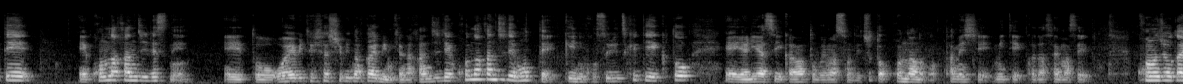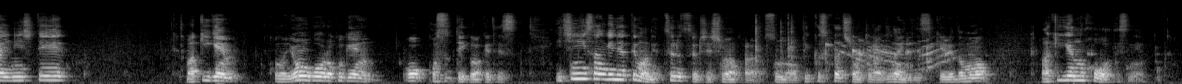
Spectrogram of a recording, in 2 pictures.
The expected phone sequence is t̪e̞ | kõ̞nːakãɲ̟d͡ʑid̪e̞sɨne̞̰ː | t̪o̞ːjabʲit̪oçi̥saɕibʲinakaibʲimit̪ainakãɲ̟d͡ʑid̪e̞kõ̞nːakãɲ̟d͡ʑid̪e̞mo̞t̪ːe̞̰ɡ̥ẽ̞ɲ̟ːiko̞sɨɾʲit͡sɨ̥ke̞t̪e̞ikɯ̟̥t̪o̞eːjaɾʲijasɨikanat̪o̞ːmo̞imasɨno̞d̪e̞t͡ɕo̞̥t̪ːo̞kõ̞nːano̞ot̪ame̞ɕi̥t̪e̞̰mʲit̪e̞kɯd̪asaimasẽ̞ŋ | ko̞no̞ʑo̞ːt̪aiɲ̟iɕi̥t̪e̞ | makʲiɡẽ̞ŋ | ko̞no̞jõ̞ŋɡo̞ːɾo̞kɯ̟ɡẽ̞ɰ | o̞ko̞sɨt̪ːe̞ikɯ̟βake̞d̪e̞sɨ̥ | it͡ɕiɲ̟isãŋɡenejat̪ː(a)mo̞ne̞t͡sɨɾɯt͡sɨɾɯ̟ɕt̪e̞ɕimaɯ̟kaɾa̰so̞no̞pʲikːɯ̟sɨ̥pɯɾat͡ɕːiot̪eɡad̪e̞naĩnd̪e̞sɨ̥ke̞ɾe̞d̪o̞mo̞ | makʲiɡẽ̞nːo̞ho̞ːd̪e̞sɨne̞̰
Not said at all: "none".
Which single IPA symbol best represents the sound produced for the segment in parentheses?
e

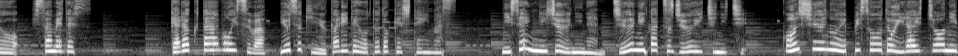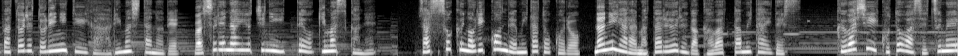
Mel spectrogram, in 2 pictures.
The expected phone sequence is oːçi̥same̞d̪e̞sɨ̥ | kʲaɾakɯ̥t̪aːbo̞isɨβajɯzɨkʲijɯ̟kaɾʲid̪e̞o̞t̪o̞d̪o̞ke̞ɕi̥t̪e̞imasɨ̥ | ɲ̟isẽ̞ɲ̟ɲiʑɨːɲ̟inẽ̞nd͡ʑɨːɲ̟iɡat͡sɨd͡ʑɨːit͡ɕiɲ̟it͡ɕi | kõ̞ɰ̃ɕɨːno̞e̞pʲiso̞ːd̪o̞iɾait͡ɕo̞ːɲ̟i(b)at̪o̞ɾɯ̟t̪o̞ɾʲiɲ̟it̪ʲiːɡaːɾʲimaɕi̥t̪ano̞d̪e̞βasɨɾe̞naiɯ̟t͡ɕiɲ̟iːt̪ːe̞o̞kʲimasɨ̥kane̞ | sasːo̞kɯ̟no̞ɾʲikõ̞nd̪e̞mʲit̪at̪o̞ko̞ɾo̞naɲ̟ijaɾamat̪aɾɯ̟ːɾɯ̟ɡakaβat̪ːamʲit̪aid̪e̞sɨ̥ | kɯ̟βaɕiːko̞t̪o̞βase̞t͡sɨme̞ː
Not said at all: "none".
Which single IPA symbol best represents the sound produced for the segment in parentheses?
b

